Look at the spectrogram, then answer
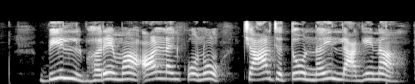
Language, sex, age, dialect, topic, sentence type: Chhattisgarhi, female, 60-100, Western/Budati/Khatahi, banking, question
